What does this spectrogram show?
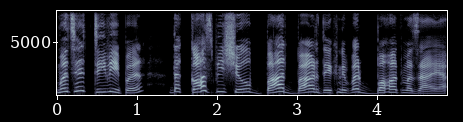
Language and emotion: Urdu, happy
